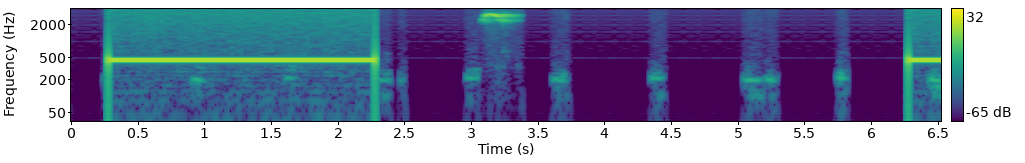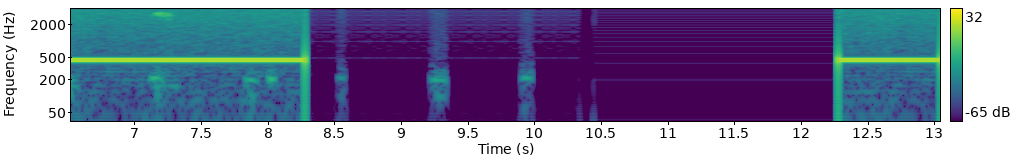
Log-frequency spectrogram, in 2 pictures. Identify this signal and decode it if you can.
Ringback tone (North America), 440 + 480 Hz.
